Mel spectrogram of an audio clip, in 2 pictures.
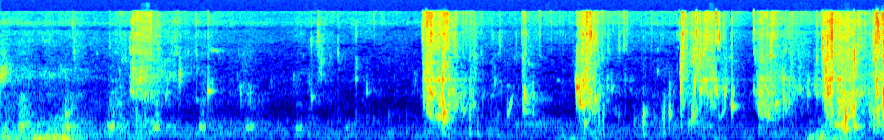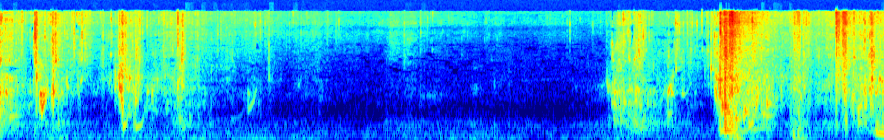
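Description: Fish thrash in the shallow water of a draining pond, sending out several bursts of close splashing and sloshing with quiet gaps between them.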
